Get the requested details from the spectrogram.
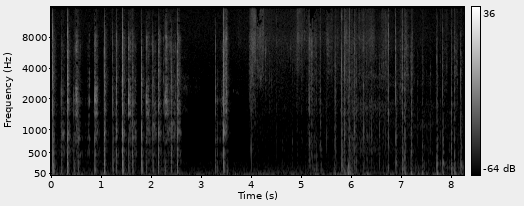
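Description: A small, hollow cardboard The Flash Funko Pop box with a clear plastic window and the figure inside is held and tapped with fingertips and nails on its sides and window. Quick, dry, clicky taps come in dense bursts for the first couple of seconds, then a quieter scratchy stretch, then more scattered taps to the end. Each tap dies away almost at once, with no ring.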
